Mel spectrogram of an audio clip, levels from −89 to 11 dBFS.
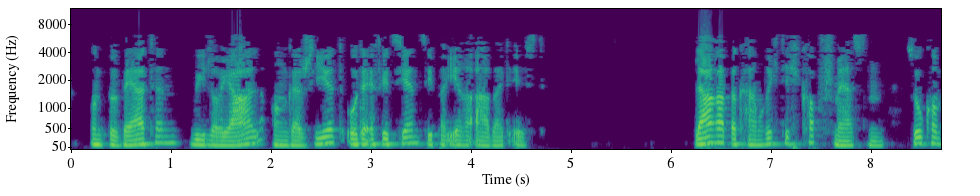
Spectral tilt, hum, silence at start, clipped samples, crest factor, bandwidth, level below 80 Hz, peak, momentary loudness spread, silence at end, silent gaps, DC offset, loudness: -7.5 dB/octave; none; 0.2 s; 0.1%; 16 dB; 7 kHz; -46 dBFS; 0 dBFS; 10 LU; 0 s; 5.62-5.68 s, 6.01-6.13 s; under 0.1%; -15 LUFS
